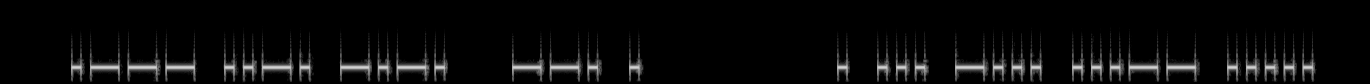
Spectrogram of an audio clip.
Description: Morse code, heard as a keyed tone, about 13 wpm, 800 Hz. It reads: JFCGE ESB35
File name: LEZIONI / 8 YJ45 / 8 YJ45 12wpm 2151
